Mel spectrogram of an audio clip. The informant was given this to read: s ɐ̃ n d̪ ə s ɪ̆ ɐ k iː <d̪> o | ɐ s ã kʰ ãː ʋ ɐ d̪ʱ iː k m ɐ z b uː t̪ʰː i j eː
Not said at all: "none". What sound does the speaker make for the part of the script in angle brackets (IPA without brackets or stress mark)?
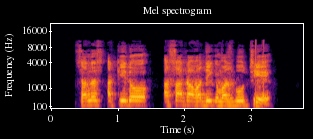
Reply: d̪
